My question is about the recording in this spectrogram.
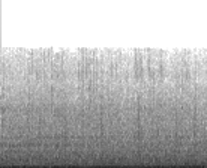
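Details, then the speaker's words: Very old utility-set HVAC exhaust fan motor with poor connections: steady low hum and droning tone, no speed change; weak run capacitor suspected, replace it or else the motor. "the way i would go about it is putting a new capacitor see if it started if it didn't then you know it's time to replace the motor it was getting voltage it just wasn't doing its thing"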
